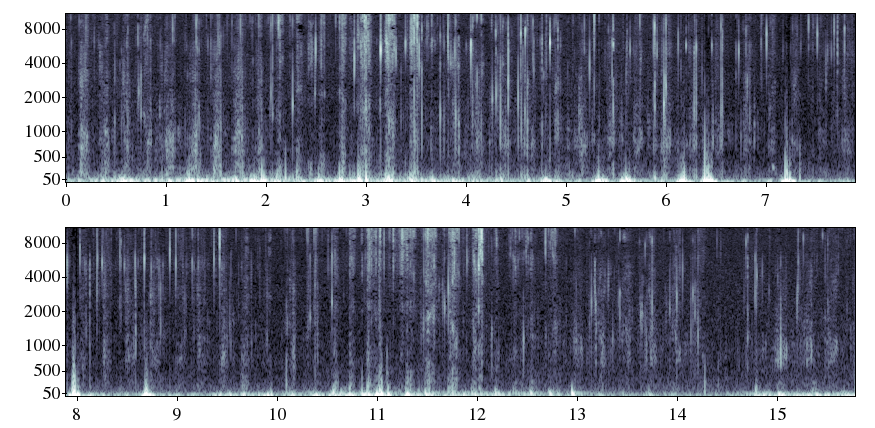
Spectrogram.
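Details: Huchu, a pet rabbit, munches Korean melon. A steady stream of close, sharp crunches and bites, some louder snaps standing out, with faint mouth noises in the gaps. No other sounds.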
